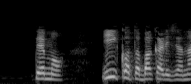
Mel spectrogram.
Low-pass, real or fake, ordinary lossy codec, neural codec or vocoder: 7.2 kHz; real; AAC, 48 kbps; none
